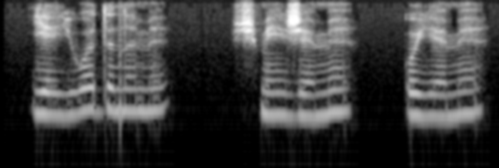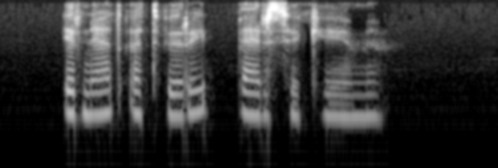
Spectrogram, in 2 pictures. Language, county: Lithuanian, Vilnius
